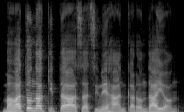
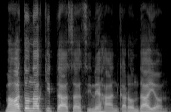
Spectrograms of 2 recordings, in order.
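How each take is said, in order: First: Teacher repeats the Cebuano sentence for students, slow and clear; slow Cebuano repetition. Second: Teacher echoes the model a second time, slow; slow Cebuano repetition, softer. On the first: Syllable by syllable, slow and clear. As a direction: slowly sound out "Mangadto na kita sa sinehan karon dayon". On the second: Gentle slow repeat. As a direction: say "Mangadto na kita sa sinehan karon dayon" slowly again, stress on "Mangadto". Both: Shown as a demonstration. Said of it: "비사야로 들어보겠습니다".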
